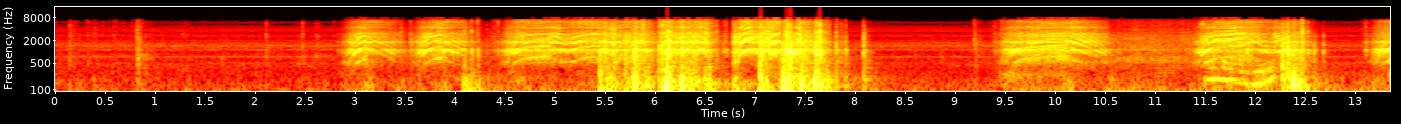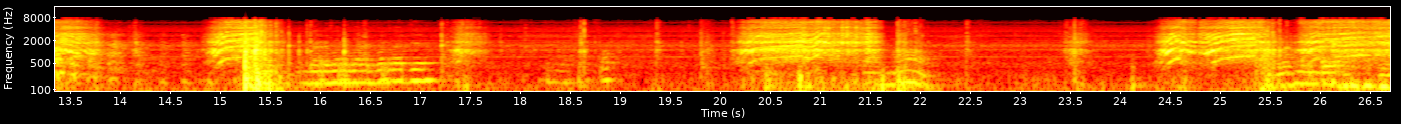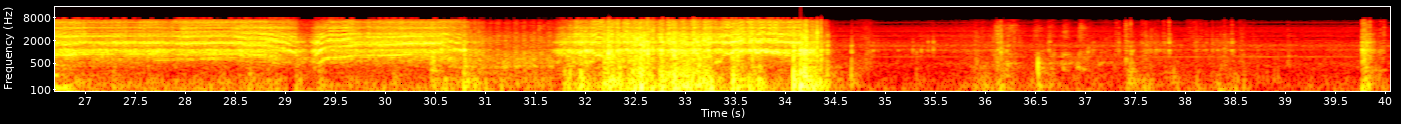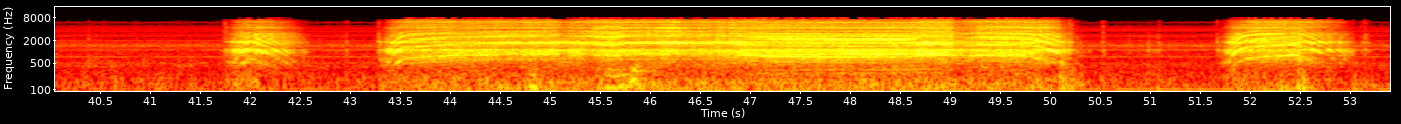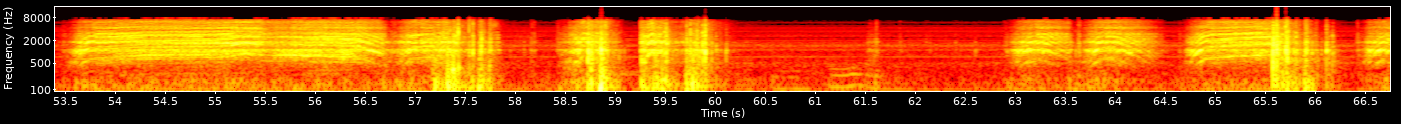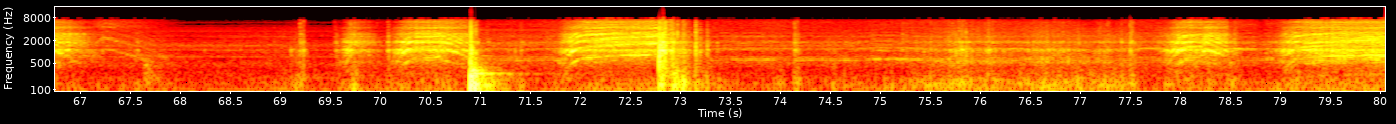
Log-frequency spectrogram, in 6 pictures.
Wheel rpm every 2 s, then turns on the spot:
0, 20, 110, 140, 30, 70, 50, 40, 10, 0, 110, 0, 80, 210, 160, 100, 160, 40, 0, 0, 10, 60, 220, 220, 200, 30, 70, 200, 100, 70, 0, 40, 100, 10, 10, 50, 80, 10, 40, 100.
14-16 34-36 52-54 58-60 66-68 70-72 74-76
